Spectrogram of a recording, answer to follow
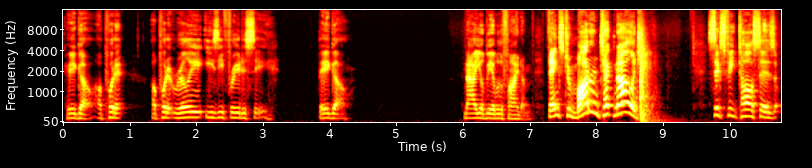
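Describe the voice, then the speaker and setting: A man's voice: on the high side, pushed and bright. A man in his twenties chatting casually on a live stream, reading out viewer questions and rambling with jokes at his own expense. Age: 20s. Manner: rambling, self-deprecating, jokey.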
